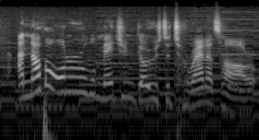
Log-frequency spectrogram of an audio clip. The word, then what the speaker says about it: Tyranitar: Another honorable mention goes to Tyranitar, or Tyroneator as I thought it was legitimately pronounced when I was a kid.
